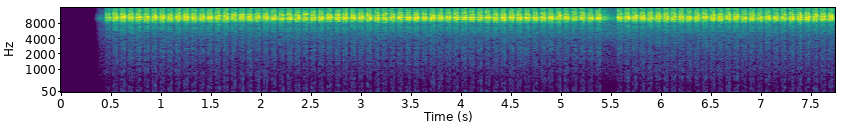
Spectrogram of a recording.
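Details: On a summer night in a rural area, a grasshopper chirps in a continuous, very high, rapidly pulsing buzz with one brief pause.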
